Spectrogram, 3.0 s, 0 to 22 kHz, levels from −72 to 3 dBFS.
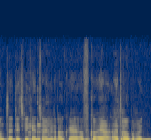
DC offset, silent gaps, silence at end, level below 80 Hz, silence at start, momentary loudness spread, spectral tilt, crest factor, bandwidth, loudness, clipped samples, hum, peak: under 0.1%; none; 0 s; -42 dBFS; 0 s; 3 LU; -6.5 dB/octave; 14 dB; 16 kHz; -17 LUFS; under 0.1%; none; -2 dBFS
